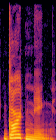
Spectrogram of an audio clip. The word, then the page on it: gardening: ɡάː r dniŋ; ガーデニン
